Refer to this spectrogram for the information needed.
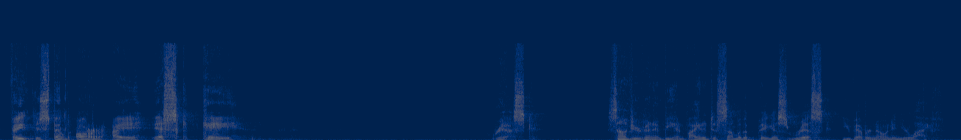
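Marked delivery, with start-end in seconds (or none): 0.2-7.9 slow, deliberate, put-on Scottish brogue. Quoting a friend from Scotland, Joe Ewan, on faith: imitating a Scottish brogue. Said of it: "he did it with this Scottish brogue".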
